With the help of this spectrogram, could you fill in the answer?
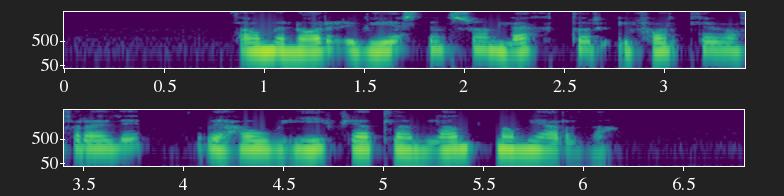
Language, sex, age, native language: Icelandic, female, 50-59, Icelandic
